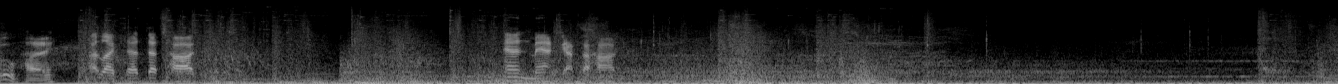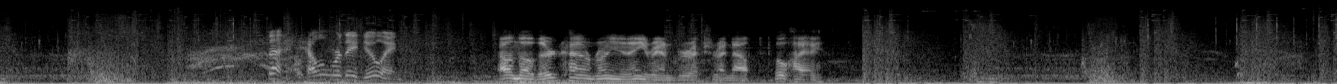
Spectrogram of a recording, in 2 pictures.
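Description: Fighting sounds of blows and magic blasts thud and crackle.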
